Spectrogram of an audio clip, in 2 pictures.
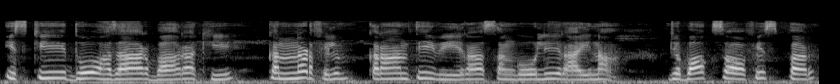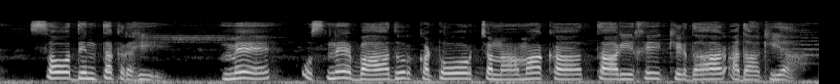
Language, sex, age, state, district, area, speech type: Urdu, male, 18-30, Delhi, South Delhi, urban, read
